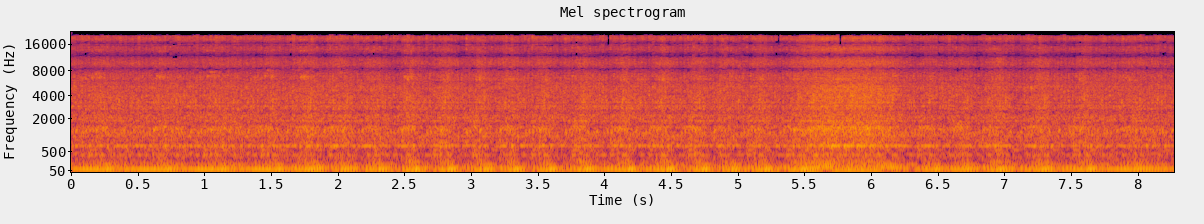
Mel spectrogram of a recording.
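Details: 2007 truck with a freshly swapped 1400hp 6.7 diesel at first fire, downpipe only, on low 10.5 V: a deep, steady idle with a faint uneven lope. The 14 mil is thought to give the chop; otherwise the engine is healthy.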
